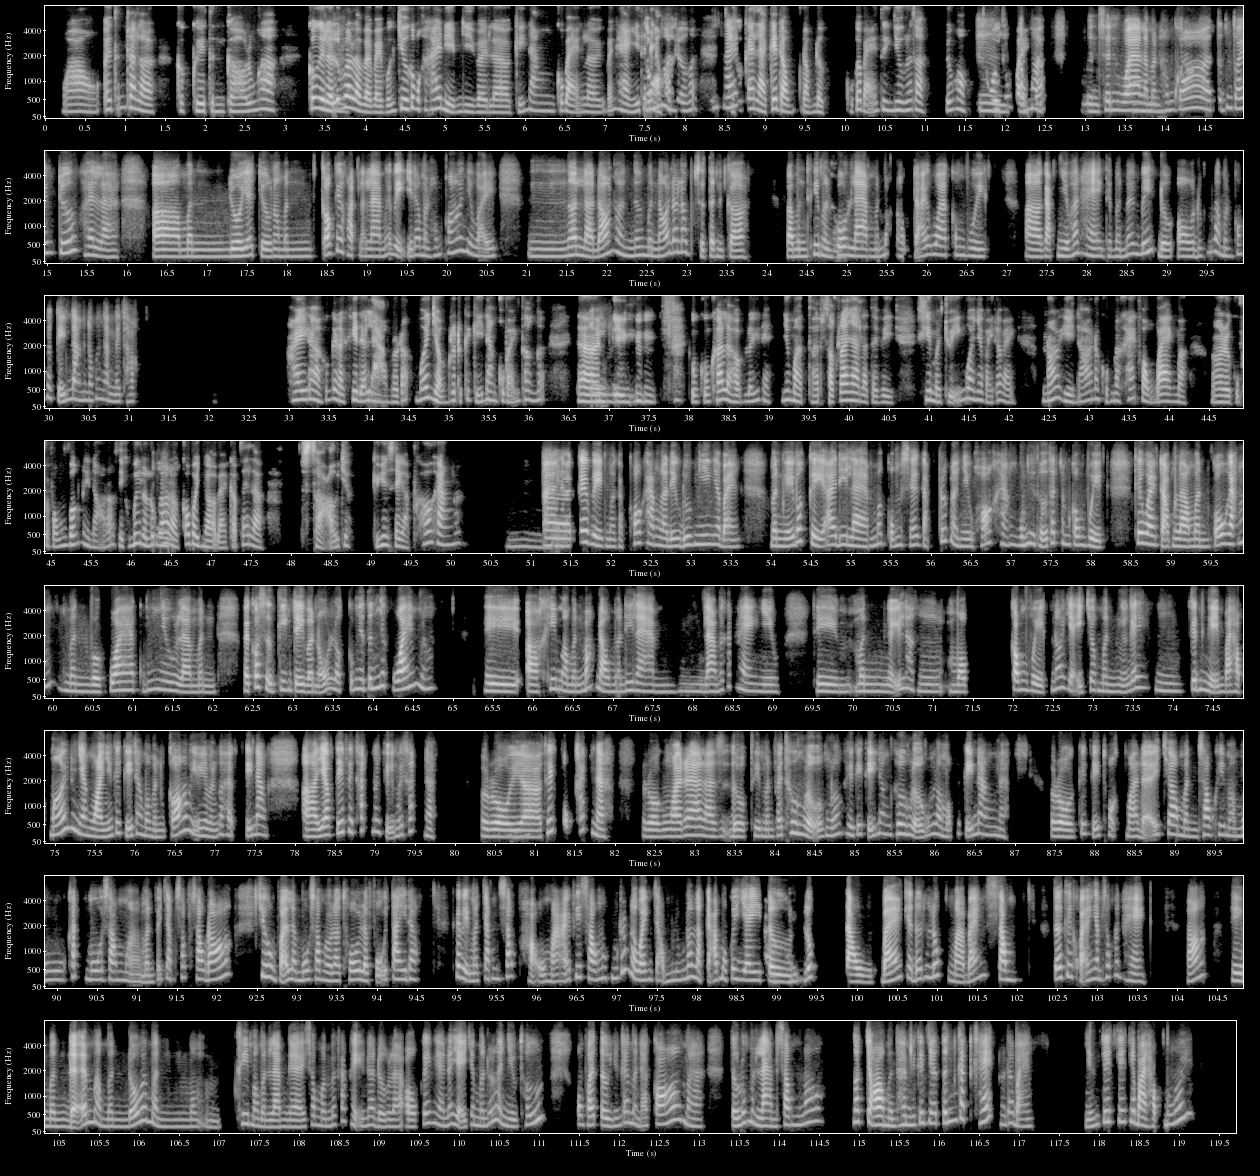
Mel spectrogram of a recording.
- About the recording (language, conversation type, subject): Vietnamese, podcast, Bạn biến kỹ năng thành cơ hội nghề nghiệp thế nào?
- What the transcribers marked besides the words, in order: tapping; other background noise; background speech; laughing while speaking: "ờ, thì"; "thật" said as "thệt"; unintelligible speech; unintelligible speech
